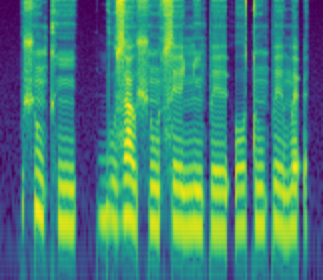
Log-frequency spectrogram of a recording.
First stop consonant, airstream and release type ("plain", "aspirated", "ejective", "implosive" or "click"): aspirated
